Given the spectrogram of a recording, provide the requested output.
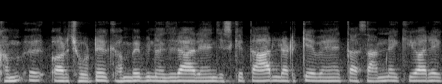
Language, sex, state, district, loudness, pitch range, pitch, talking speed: Hindi, male, Chhattisgarh, Bilaspur, -17 LUFS, 165-175 Hz, 170 Hz, 270 wpm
